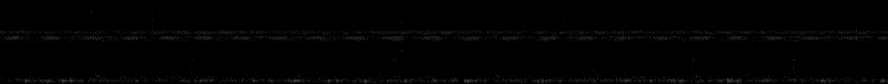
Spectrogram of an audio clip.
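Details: Midnight in the Japanese countryside of Tottori at summer's end, September 2020: many insects keep up an unbroken, high, wavering trill, with soft crackling of firewood burning in a stove beneath it.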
